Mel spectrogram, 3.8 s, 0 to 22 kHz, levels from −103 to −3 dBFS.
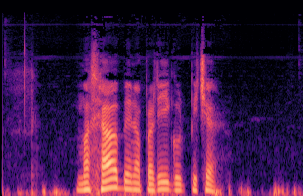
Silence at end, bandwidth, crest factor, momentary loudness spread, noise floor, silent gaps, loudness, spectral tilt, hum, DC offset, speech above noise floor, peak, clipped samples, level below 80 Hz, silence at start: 0.1 s; 9.4 kHz; 20 dB; 24 LU; -44 dBFS; none; -20 LUFS; -6 dB/octave; none; under 0.1%; 25 dB; -2 dBFS; under 0.1%; -42 dBFS; 0.2 s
